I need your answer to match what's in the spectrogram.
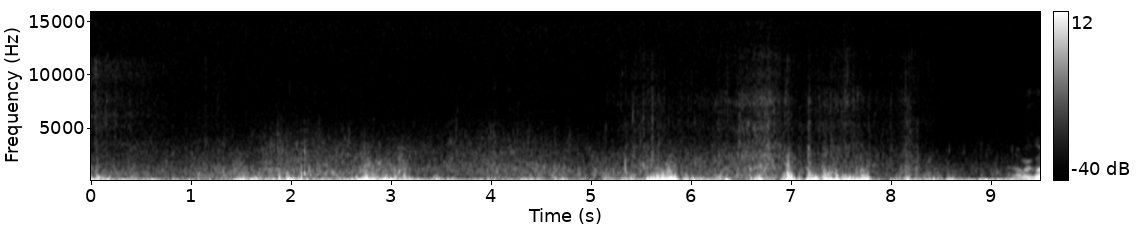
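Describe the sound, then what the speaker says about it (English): Fresh wind gusting across a wilderness river, a steady rushing roar with louder buffeting bursts near the microphone and water noise beneath, no talking. "Yeah, that wind is fresh."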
